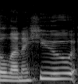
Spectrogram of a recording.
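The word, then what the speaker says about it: Olena Heu: My name is Olena Hugh, and if you'd like to follow along on our journey, The Best Hawaii is on all social media, along with myself.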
